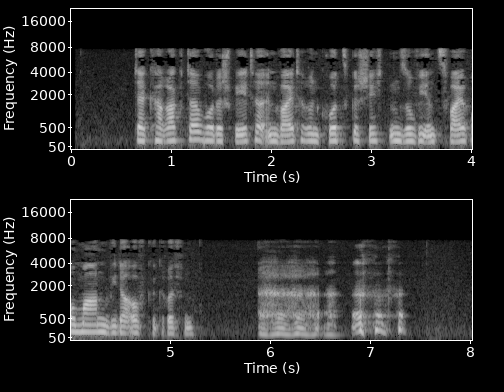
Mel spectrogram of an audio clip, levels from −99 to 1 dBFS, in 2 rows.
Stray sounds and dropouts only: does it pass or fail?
fail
